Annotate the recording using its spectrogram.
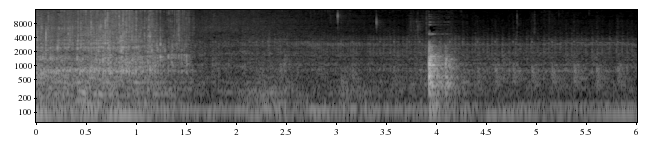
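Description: Shelled green peas poured into a steel pot of boiling water: a splashing rush for about a second and a half, then a faint steady hiss. A single sharp knock about four seconds in.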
